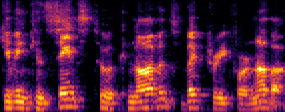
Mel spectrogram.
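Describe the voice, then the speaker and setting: A man's bright, sharp voice at a medium pitch, with ordinary pitch variation and a New Zealand accent. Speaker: conspiracy author. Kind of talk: interview. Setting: video call.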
